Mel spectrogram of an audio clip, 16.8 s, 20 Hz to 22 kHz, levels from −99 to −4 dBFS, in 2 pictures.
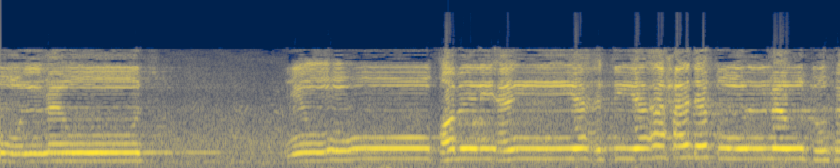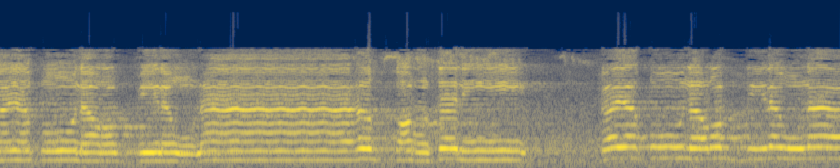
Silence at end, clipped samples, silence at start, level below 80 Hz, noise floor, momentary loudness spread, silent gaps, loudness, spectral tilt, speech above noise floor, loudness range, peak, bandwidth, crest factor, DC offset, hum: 0 s; under 0.1%; 0 s; -46 dBFS; -31 dBFS; 10 LU; none; -11 LUFS; -2.5 dB/octave; 20 dB; 4 LU; 0 dBFS; 7 kHz; 12 dB; under 0.1%; none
